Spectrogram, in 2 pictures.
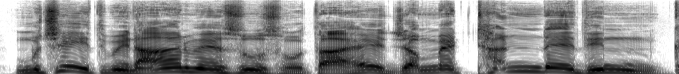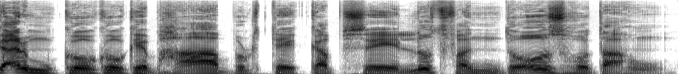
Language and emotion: Urdu, happy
